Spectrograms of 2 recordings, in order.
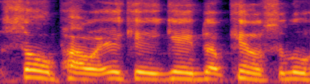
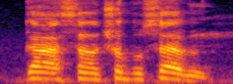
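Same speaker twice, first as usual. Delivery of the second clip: plain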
